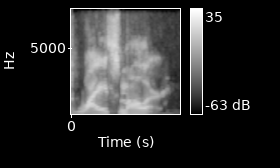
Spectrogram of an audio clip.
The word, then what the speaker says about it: Weissmuller: It's Weissmuller.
